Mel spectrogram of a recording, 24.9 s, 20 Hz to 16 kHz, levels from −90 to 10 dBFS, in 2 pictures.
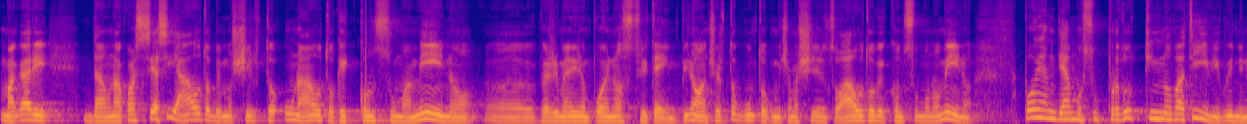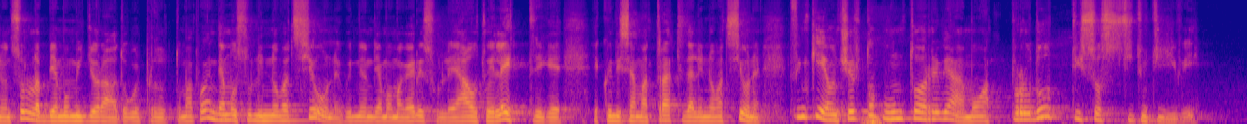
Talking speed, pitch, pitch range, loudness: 160 wpm, 140 Hz, 130-165 Hz, -20 LUFS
